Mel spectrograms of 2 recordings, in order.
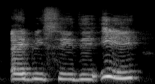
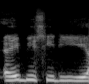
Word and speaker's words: Abcde: Okay, but Ramblings, what do you think then about the name ABCDE, which is pronounced very close to obesity?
